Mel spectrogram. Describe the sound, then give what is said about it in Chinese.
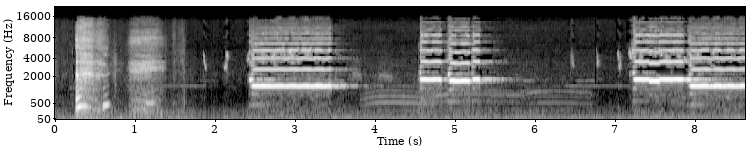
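An eagle flute played, giving high, pure whistle-like notes in three sustained phrases separated by pauses, with two brief noisy bursts at the very start. “我只要还能喘气就能吹鹰笛啊。我吹给你们听听。”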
